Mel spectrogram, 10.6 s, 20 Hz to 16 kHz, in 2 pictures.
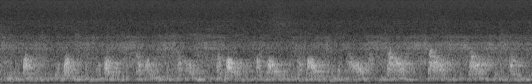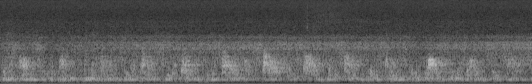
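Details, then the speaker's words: Normal fetal heart rate of 149 beats a minute on Doppler ultrasound at 13 weeks of pregnancy: rapid, regular whooshing beats. "El ritmo cardíaco está 149 a merced, se me olvidó quitar el dibujo de arriba 149, mire ahí 149"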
